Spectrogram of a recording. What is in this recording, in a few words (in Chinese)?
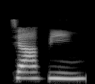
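"嘉宾", Mandarin Chinese; hsk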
